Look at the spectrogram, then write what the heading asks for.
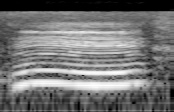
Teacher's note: closing off your nose you see you cannot do it because the M sound comes out of your nose it's a nasal sound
